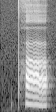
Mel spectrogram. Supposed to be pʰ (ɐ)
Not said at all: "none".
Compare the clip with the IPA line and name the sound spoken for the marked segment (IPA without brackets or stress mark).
a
